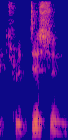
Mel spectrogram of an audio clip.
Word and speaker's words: tradition: word is tradition tradition you can say tradition stress on dick tradition tradition three syllables and so this word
